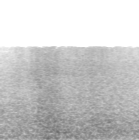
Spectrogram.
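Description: A steady rushing noise, loudest a little under a second in.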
